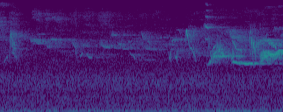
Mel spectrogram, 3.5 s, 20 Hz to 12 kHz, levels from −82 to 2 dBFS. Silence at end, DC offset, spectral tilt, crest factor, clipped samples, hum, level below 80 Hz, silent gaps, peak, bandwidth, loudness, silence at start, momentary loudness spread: 0 s; under 0.1%; -0.5 dB/octave; 18 dB; under 0.1%; none; -64 dBFS; none; -28 dBFS; 11.5 kHz; -45 LUFS; 0 s; 12 LU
